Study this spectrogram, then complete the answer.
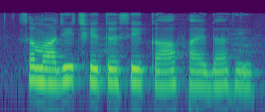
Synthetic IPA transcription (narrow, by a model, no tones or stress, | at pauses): sɐmaːd͡ʑikʃʰeːt̪ɾəsekaːfaːɪd̪aɦeː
